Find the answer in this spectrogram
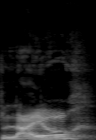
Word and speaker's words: Lio: aqua teen hunger force your screen name is pronounced lyo yes it's the reason pronounced lyo is because my screen name comes from oddly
